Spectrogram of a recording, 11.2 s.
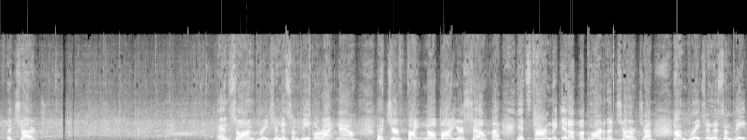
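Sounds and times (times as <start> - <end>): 
audience clapping hands: 0.0 - 5.8
speech: 0.1 - 0.8, 3.2 - 11.2.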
